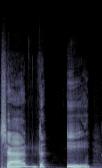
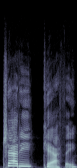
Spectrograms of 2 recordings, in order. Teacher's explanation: When we have two T's together, like we do in chatty, we don't say chatty, we say chaddy. You hear that? Chad-y. We make it kind of a D sound.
